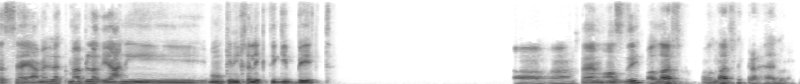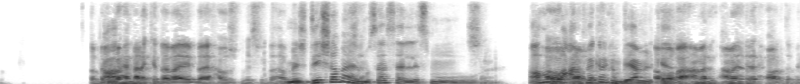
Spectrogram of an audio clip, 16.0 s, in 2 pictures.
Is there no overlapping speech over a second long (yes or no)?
no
